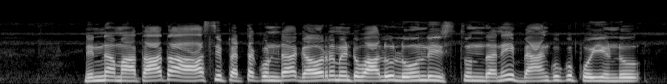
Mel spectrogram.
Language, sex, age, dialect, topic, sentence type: Telugu, male, 31-35, Telangana, banking, statement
